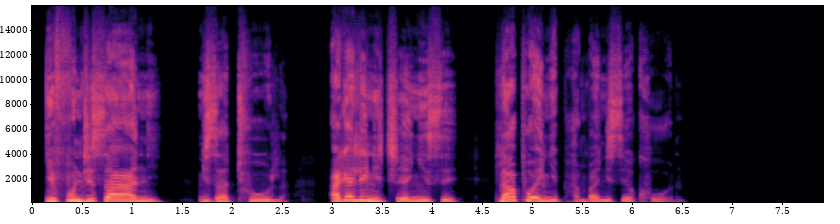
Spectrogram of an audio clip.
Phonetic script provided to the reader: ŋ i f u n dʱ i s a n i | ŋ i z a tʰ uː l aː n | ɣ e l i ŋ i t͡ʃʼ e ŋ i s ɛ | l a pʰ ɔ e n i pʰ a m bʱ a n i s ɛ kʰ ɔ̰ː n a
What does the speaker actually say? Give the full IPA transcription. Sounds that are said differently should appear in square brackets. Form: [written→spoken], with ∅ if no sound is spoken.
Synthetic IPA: ŋ i f u n dʱ i s a n i | ŋ i z a tʰ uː l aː [n→∅] | ɣ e l i ŋ i t͡ʃʼ e ŋ i s ɛ | l a pʰ ɔ e [n→ŋ] i pʰ a m bʱ a n i s ɛ kʰ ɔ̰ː n a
